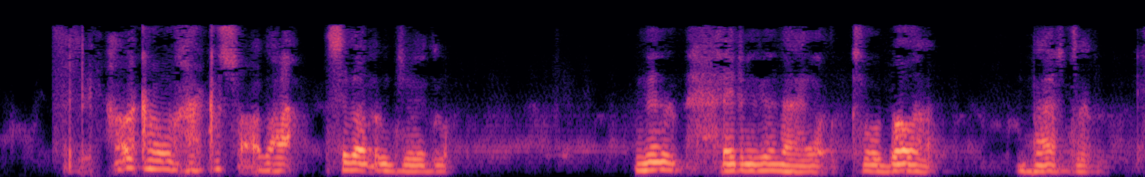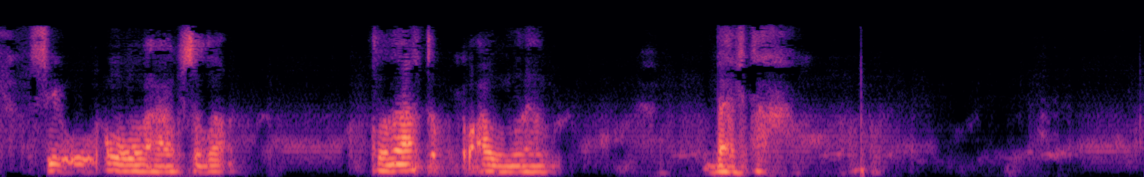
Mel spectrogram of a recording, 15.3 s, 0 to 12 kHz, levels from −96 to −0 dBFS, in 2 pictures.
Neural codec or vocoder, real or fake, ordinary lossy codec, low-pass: codec, 16 kHz, 1 kbps, FreqCodec, smaller model; fake; MP3, 32 kbps; 7.2 kHz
